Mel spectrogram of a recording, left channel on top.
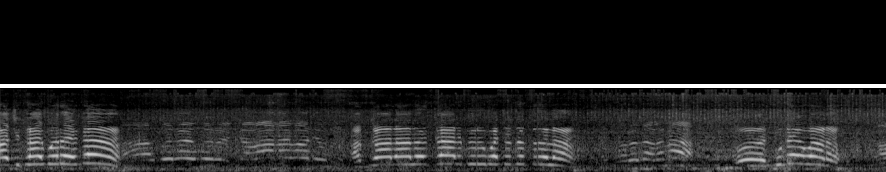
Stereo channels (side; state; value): left; silent; 60 dB below the other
